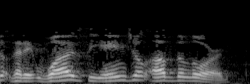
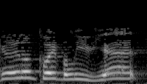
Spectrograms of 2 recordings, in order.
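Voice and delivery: doubting Gideon; 9 semitones higher than usual. Retold or imitated.

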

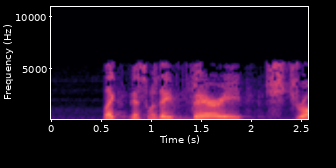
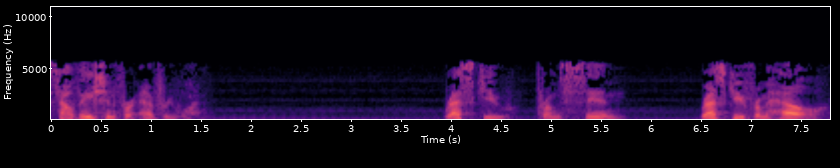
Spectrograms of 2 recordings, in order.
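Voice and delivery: softer, slow, lower; solemn calm; 3 semitones lower, 7 dB quieter, slower than usual. Retold or imitated. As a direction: let each phrase sink in. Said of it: "And Jesus is thinking".

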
